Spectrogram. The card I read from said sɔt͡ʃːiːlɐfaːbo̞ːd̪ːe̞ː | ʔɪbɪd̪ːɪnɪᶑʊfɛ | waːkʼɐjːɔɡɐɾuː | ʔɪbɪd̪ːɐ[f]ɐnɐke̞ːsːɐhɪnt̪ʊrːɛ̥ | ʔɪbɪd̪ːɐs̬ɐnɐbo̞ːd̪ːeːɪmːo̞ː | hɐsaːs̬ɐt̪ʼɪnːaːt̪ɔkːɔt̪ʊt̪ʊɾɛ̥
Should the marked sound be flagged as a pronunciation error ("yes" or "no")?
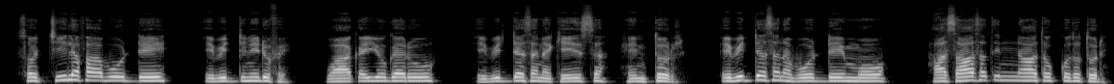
yes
